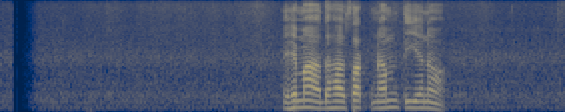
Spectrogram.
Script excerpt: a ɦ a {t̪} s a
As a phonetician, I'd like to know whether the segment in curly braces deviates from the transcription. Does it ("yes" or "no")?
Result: yes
